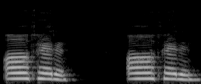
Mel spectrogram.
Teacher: Görürsünüz, bir dənə A uzun tələffüz olunur. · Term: uzun tələffüz olunan sait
